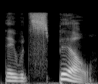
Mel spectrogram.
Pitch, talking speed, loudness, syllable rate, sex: 165 Hz, 185 wpm, -16 LUFS, 3.5 syllables/s, female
